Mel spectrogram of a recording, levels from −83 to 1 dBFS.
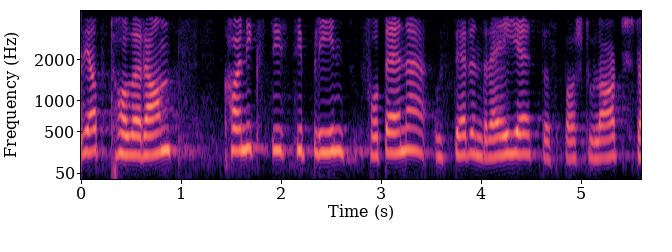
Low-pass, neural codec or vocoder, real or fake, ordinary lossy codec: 3.6 kHz; codec, 16 kHz, 2 kbps, X-Codec, WavLM features, trained on Multilingual LibriSpeech; fake; none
